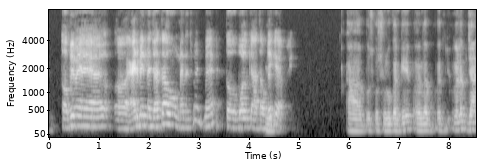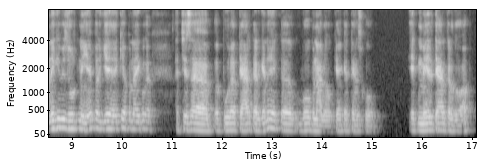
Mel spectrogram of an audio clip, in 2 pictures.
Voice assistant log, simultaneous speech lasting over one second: none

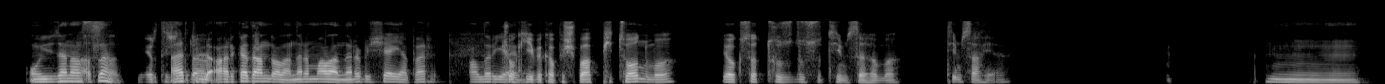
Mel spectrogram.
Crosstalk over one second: none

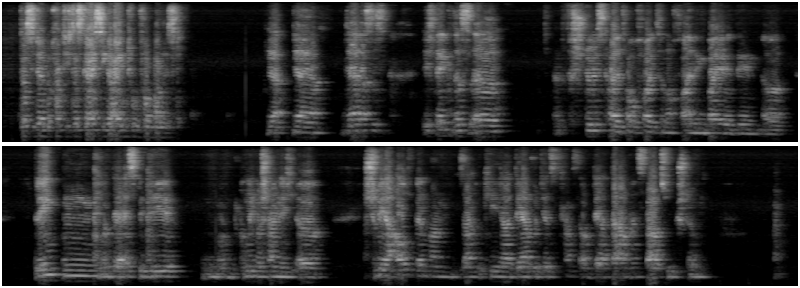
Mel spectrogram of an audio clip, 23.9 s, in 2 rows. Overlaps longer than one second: none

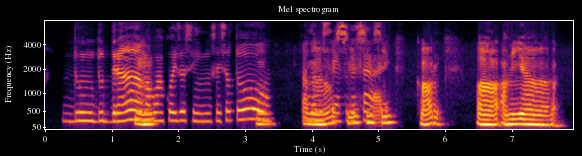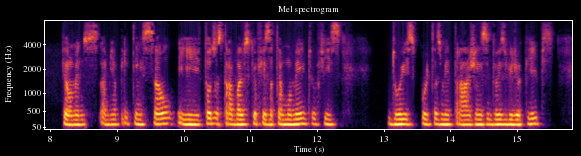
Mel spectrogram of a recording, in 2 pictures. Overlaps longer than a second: present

